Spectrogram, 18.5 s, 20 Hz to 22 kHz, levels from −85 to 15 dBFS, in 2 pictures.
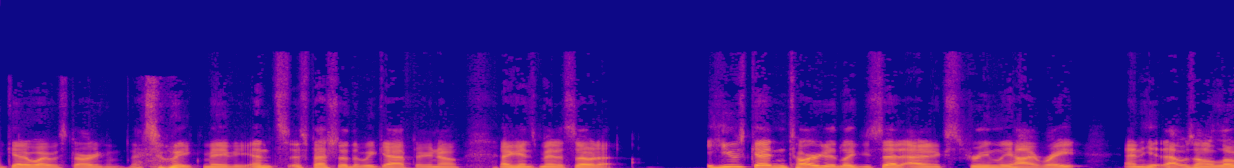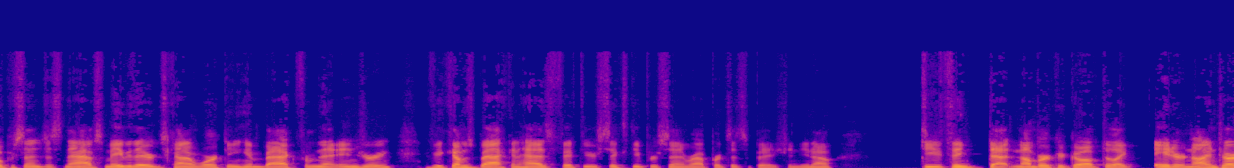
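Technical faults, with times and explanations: The speech signal shows no technical faults at any point.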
